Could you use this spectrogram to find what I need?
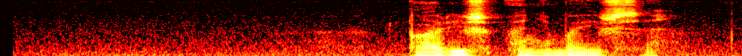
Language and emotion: Russian, neutral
